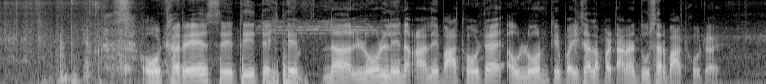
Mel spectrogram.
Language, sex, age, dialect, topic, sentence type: Chhattisgarhi, male, 18-24, Western/Budati/Khatahi, banking, statement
